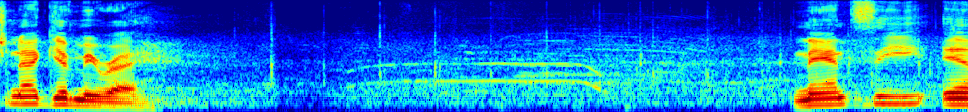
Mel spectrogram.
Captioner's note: audience cheers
